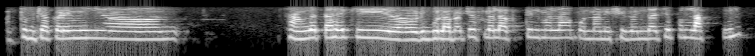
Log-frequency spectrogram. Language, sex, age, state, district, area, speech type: Marathi, female, 18-30, Maharashtra, Wardha, rural, conversation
